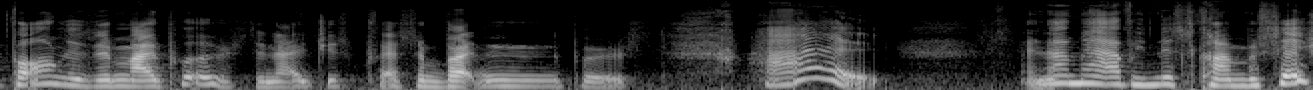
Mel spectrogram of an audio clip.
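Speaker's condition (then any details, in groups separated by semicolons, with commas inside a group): Cerebral palsy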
